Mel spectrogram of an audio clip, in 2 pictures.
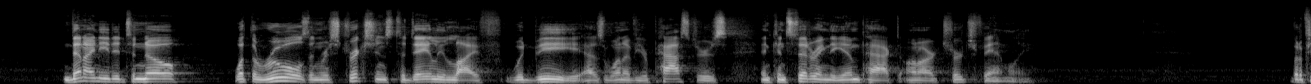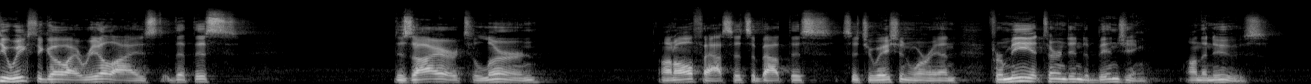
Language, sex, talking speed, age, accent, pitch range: English, male, 130 wpm, 40-59, American, 95-125 Hz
